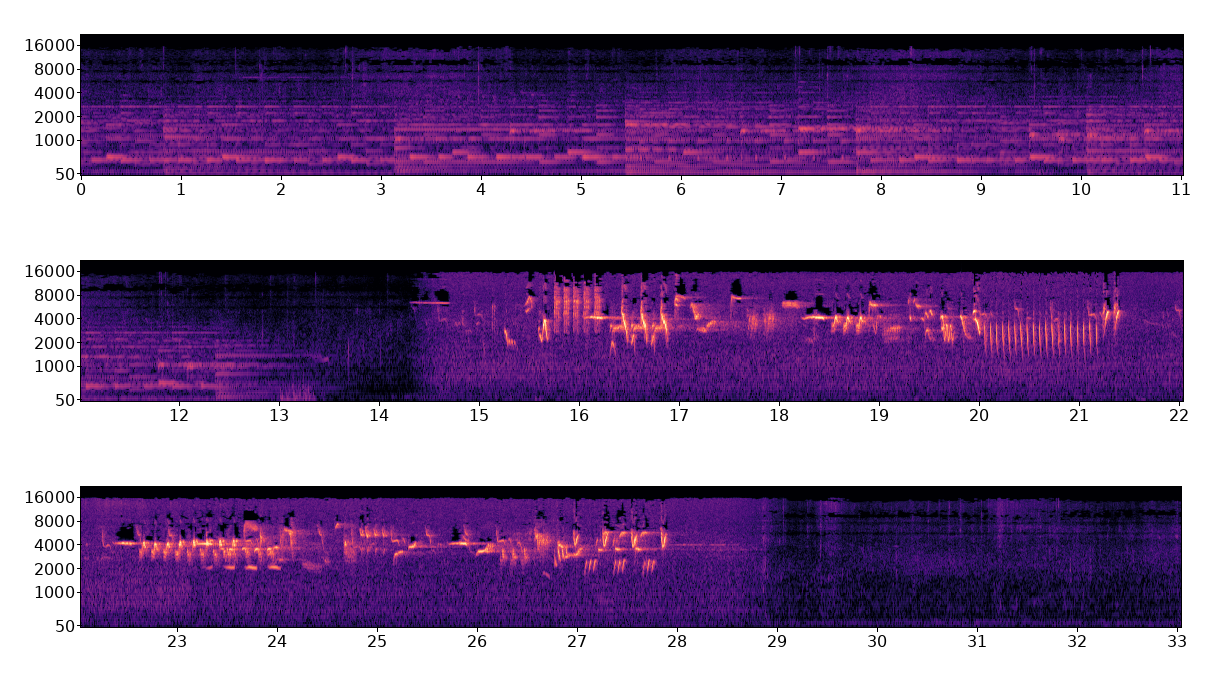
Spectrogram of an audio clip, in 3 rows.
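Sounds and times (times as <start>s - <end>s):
songbird chirping: 14.3s - 28.9s
buzzy bird trill: 14.4s - 28.7s.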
